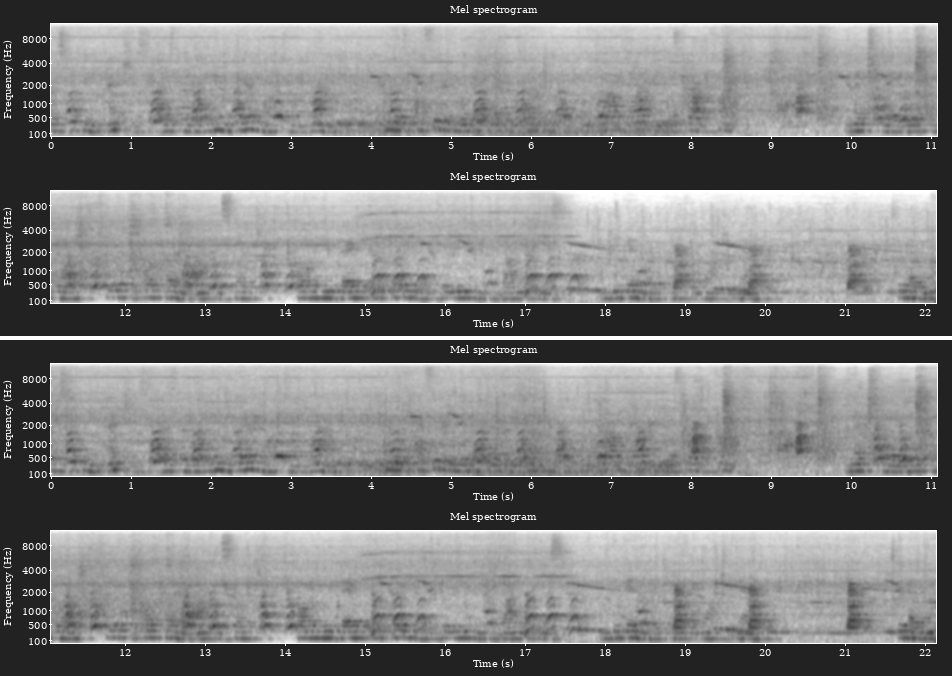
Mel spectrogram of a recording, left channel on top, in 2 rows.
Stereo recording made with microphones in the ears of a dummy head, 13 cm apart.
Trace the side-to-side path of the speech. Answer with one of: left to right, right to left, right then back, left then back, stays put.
left to right.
